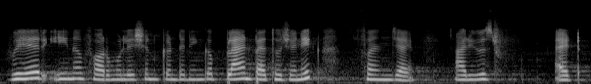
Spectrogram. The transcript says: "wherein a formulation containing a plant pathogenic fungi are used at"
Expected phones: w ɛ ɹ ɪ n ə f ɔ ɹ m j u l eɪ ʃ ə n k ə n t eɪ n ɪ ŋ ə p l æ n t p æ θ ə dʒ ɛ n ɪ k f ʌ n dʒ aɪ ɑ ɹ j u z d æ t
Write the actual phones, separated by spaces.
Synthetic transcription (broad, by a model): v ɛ ɹ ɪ n ə f ɔ ɹ m j u l eɪ ʃ ə n k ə n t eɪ n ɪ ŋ ə p l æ n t p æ t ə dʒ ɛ n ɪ k f ʌ n dʒ aɪ ɑ ɹ j u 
